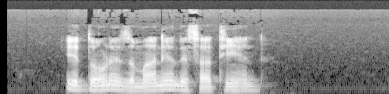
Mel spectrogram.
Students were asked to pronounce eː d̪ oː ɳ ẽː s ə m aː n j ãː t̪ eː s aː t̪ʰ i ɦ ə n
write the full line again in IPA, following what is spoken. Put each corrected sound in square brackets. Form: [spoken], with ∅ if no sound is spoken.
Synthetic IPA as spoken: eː d̪ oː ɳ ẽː [z] ə m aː n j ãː [d̪] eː s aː t̪ʰ [iː] ɦ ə n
